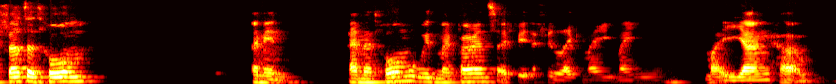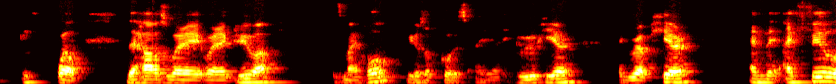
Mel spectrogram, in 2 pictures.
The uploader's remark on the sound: The sound quality is not as good as I would have wished but we had so many technical difficulties trying to record this talk I thin kthat is the best we will ever get.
